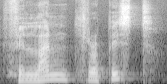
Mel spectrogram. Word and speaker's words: philanthropist: to pronounce philanthropic oh i noticed a stress change there on one of the syllables philanthropist so it's in the second syllable when it's a noun philanthropist but it's philanthropic it's on the third syllable when it's the adjective and there's also the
